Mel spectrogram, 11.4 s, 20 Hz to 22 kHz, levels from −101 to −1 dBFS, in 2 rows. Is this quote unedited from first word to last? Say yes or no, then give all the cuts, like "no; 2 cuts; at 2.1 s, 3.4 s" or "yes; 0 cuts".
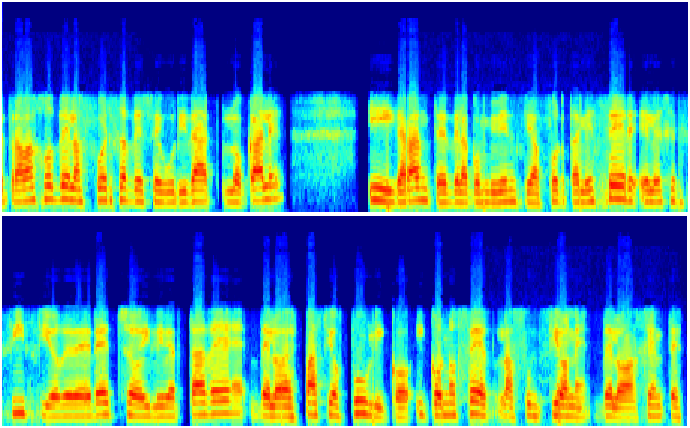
yes; 0 cuts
